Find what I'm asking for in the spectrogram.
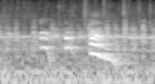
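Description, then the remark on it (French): A female dog pants in quick, rhythmic breaths, with a short whining or vocal note partway through and a voice faintly present. “Viens là, Junon. C'est ça. Là. Tu me reconnais, hein ? La brave chienne.”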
